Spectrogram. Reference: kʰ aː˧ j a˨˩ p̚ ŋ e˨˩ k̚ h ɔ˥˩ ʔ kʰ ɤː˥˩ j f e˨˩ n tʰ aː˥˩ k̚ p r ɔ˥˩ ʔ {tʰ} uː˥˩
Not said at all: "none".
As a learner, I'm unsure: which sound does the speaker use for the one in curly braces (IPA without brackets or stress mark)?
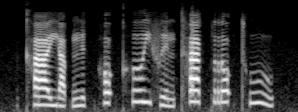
tʰ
